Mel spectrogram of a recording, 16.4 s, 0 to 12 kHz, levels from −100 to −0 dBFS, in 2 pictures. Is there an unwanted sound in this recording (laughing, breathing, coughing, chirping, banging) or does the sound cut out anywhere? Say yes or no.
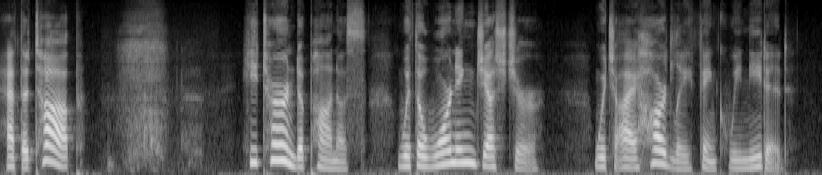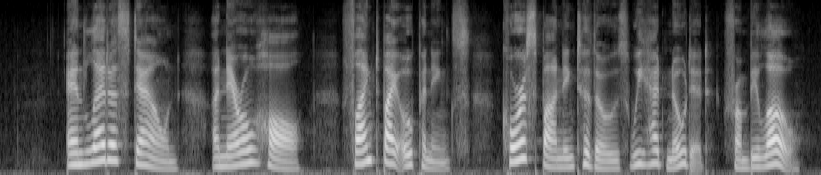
yes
